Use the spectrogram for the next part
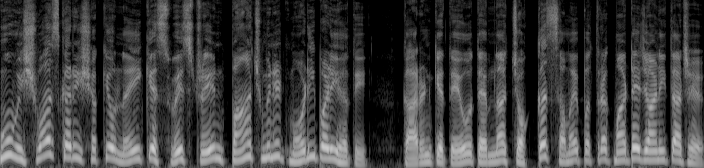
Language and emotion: Gujarati, surprised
